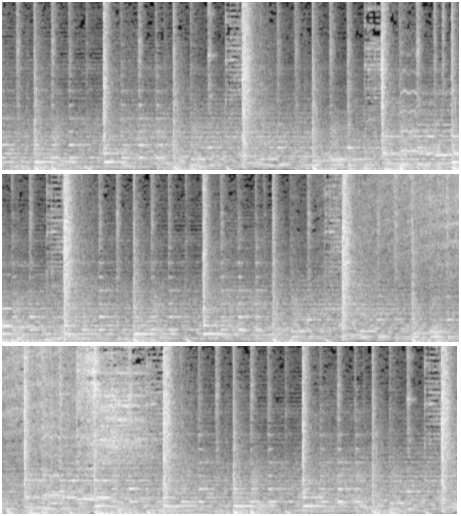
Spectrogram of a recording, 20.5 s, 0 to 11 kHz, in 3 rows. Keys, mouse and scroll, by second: 0.1 click, 2.7 click, 3.1 double click, 4.6 click, 5.0 double click, 7.3 click, 7.6 double click, 9.0-9.3 scroll up 1, 10.6 click, 12.1 F4, 12.6 click, 13.7 double click, 17.3 click, 18.6 click.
